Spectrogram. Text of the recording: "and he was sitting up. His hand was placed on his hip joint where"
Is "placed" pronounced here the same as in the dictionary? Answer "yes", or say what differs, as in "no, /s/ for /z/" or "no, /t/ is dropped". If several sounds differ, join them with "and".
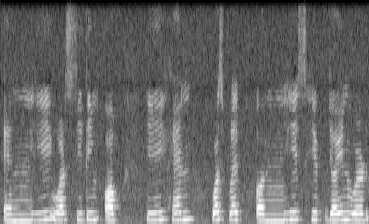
no, /s/ is dropped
